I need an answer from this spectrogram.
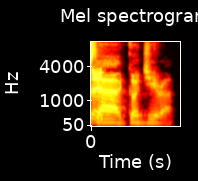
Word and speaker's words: Gojira: billboard referred to as Godzilla. That's amazing. It's actually pronounced Gojira. I don't think in the American English. That's pretty probably sure. a bit dicey. Pretty sure it's Gojira.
